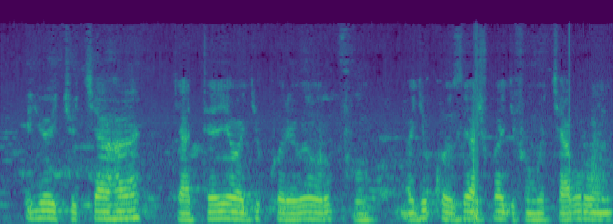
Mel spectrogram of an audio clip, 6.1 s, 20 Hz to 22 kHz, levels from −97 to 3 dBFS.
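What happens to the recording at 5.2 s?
At 5.2 s there's a short burst of damaged data in a compressed stream: a quick glitch in the speech, lasting only about 14 ms. A bit of the encoded stream got corrupted there, so the decoder couldn't read those frames properly, lost its place, and had to hunt for the next valid frame header before it could carry on. That's why you hear a brief glitch instead of clean audio.

Under that, the mains buzz that runs through the whole clip is still there at 5.2 s. It's a steady, raspy 50 Hz buzz sitting roughly 35 dB below the speech. It comes from sharp switching spikes, from something like a dimmer, a rectifier or a missing shield, getting into the signal twice every mains cycle. Those spikes fill in a whole ladder of harmonics, which is what gives it that gritty edge rather than a pure hum.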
